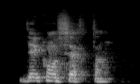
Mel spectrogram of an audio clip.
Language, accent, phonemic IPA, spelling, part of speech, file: French, Canada, /de.kɔ̃.sɛʁ.tɑ̃/, déconcertant, verb / adjective, LL-Q150 (fra)-déconcertant.wav
- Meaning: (verb) present participle of déconcerter; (adjective) disconcerting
